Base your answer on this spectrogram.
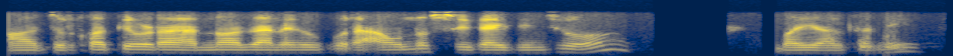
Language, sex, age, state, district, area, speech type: Nepali, male, 45-60, West Bengal, Kalimpong, rural, conversation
